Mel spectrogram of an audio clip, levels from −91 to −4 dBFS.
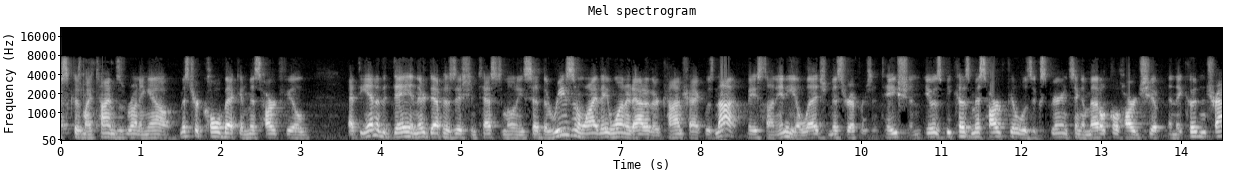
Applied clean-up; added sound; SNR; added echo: none; none; none; none.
